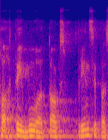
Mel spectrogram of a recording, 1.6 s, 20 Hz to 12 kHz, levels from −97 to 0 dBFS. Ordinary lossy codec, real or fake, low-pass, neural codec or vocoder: Opus, 32 kbps; fake; 7.2 kHz; codec, 16 kHz, 8 kbps, FunCodec, trained on Chinese and English, 25 frames a second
